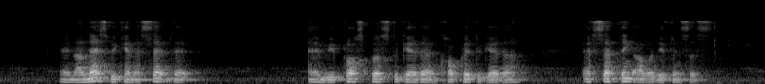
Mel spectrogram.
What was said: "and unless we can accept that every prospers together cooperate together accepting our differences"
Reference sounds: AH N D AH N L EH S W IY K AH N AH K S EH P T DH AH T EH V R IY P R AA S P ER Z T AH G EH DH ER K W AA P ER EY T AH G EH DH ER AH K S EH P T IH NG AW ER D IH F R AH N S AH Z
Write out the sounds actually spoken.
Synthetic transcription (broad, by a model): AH N AH N L EH S W IY K AH N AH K S EH P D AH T EH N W IY P R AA S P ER S T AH G EH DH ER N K AA P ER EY T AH G EH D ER AH K S EH P T IH NG AW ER D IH F R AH N S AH S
